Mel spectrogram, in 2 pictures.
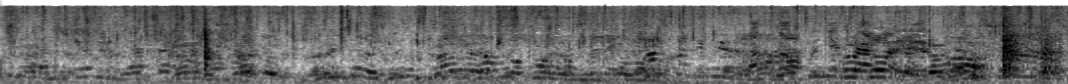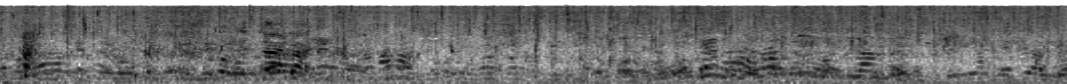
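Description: Indistinct overlapping chatter of several voices, with faint splashing of water as fish are rinsed in a tub and a few sharp clicks.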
